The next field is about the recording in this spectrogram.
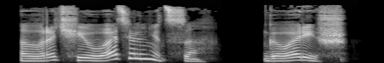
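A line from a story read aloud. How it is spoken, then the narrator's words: Thoughtful drawl. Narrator (Russian): Задумчиво протянул Бенгт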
